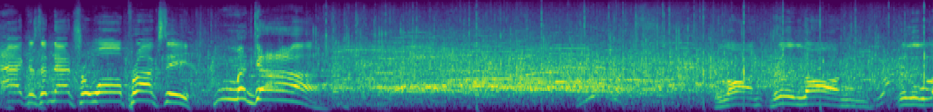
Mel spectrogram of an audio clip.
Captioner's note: cheers and applause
